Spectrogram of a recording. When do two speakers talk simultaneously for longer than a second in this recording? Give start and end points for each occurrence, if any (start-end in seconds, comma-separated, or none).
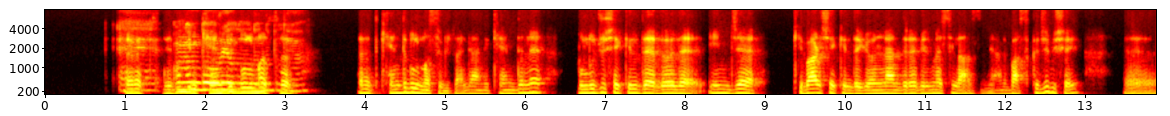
1.0-3.2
